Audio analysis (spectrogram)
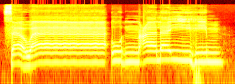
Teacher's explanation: ওয়াও এখানে চার আলিফ টেনে পড়তে হবে, মদের হরফের উপরে মোটা চিহ্ন বা মে হামজা মধ্যে মুত্তাসিল চার আলিফ টানিয়া পড়িতে হয়।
